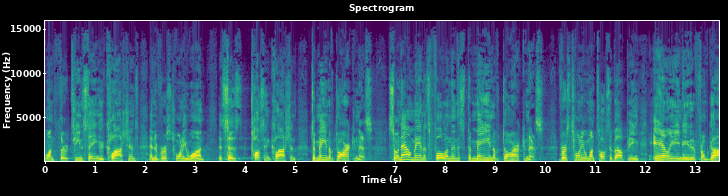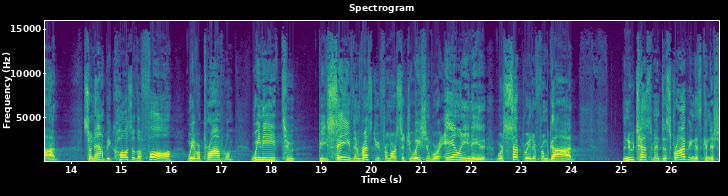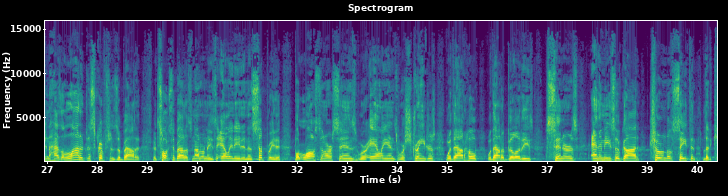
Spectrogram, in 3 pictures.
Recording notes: Faith Baptist Church in Hamilton, NJ.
